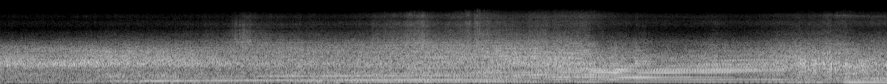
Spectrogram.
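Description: A car engine under acceleration, its pitch rising slowly for several seconds, with higher tones climbing faster in the last few seconds.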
